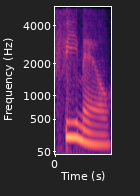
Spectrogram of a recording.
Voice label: female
